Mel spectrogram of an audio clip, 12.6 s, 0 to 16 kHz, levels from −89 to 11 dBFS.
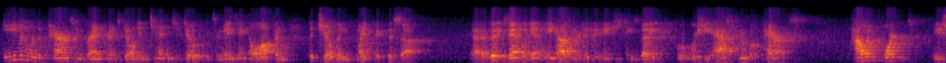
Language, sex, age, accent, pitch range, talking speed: English, male, 50-69, American, 140-190 Hz, 200 wpm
